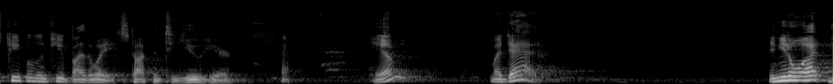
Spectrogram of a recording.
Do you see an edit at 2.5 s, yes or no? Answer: yes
